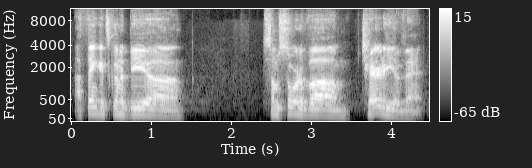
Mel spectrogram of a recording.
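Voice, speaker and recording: A man hosting a casual conversation, relaxed and laid-back, often saying "man" and "dude". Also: mid-range voice, moderate pace. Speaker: podcast host.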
